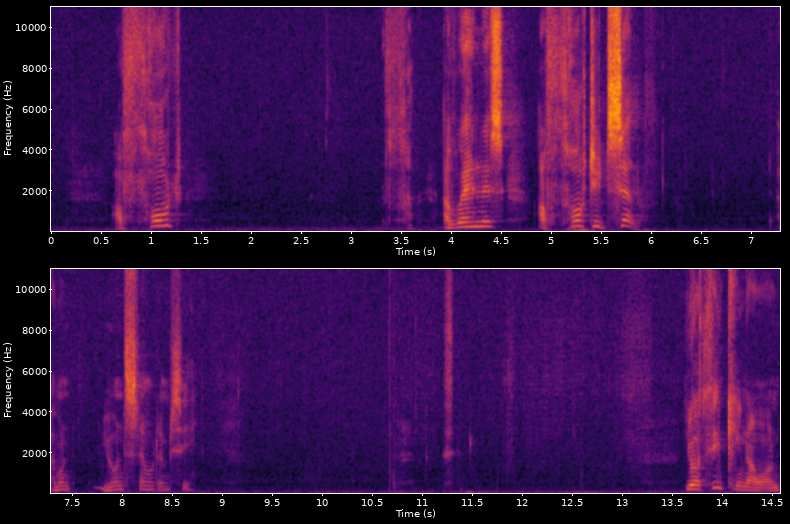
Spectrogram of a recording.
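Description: An elderly man speaks slowly and thoughtfully into a close microphone, with long pauses.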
